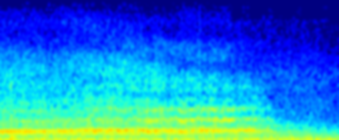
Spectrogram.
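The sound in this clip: A car pulling away hard with its tyres skidding, a loud sustained squeal lasting about two seconds before it tails off slightly, with no voices.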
